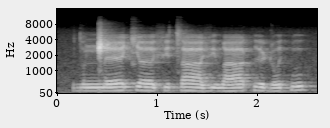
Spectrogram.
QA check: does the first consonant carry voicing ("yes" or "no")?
yes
